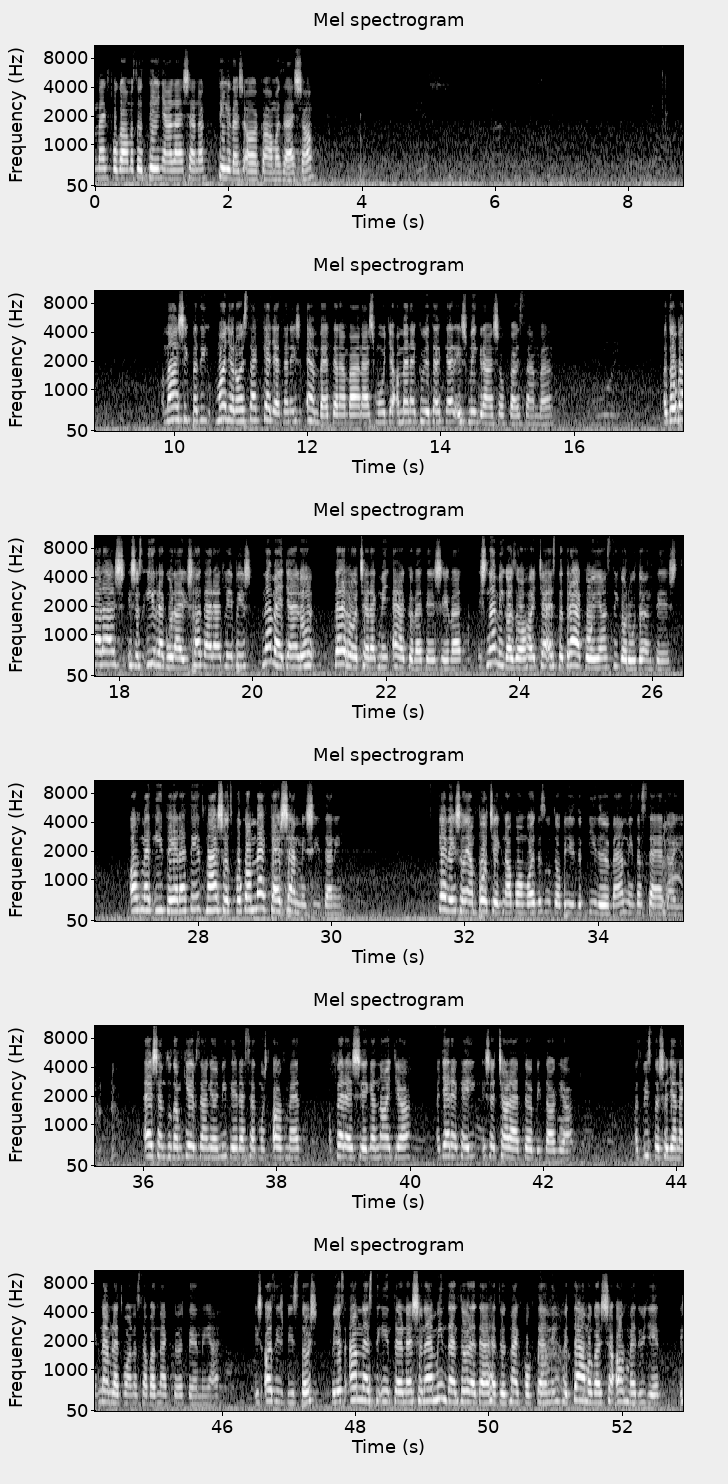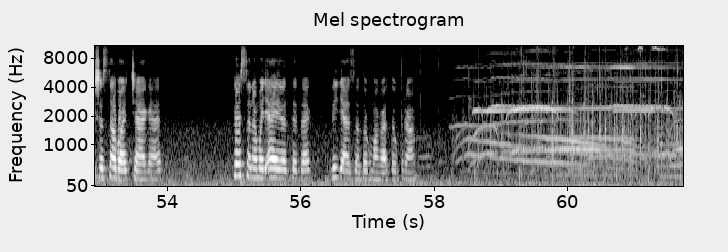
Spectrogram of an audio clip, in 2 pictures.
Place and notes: Demonstration for Ahmed, Budapest - Demonstration Speeches for Ahmed
There are three contributions on Hungarian and English: by the Migrant Solidarity Group of Hungary, by Amnesty International and by Arpad Shilling, a director from Budapest.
